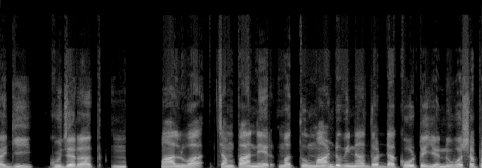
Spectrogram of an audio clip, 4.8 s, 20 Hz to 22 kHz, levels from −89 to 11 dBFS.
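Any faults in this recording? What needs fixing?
Playback stall, 1.25 to 1.63 s: the player likely ran short of buffered data or had its output thread blocked, so the output went silent for about 0.36 s mid-flow before the speech resumed. A deeper jitter buffer and a non-blocking audio thread would prevent it.

Catch-up at higher speed, 1.63 to 4.03 s: after the stall the player resampled its backlog to win back lost time, playing at 1.15x speed. The speech sounds hurried and about two semitones higher, then returns to normal. Time-stretching without a pitch change, or a gentler catch-up rate, would fix this.

Lost packet rebuilt from error correction, 3.63 to 3.77 s: about 80 ms of audio, which fits four lost 20 ms packets, was rebuilt from the low-bitrate copies carried in the following packets. There is no gap, but that stretch sounds rougher and noisier. Reducing packet loss on the network path would avoid it.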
